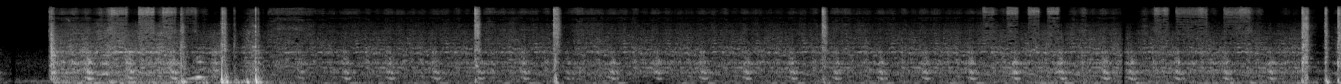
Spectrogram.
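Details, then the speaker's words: Chevy K5 Blazer, reportedly a built 454 big block, once full of water and previously locked up, unrun for years. The starter turns it slowly at about three beats a second for over ten seconds with no firing. Crew suspect weak battery, not confirmed. "yeah it's not turn over fast hang on we ain't got enough juice no juice it's not turn quick enough"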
